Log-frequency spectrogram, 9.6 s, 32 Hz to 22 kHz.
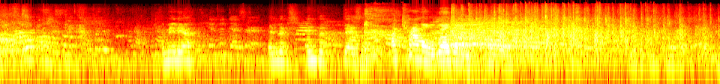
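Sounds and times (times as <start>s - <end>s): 
speech: 2.2s - 2.8s, 3.6s - 7.2s
room full of people applauding: 5.8s - 9.5s.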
